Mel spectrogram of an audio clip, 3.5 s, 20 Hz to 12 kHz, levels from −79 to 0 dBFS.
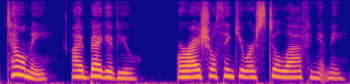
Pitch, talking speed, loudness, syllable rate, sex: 210 Hz, 275 wpm, -19 LUFS, 6.2 syllables/s, female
